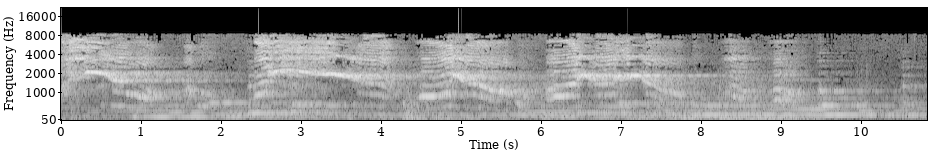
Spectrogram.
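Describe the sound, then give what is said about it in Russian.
A baby wails loudly and continuously in repeated rising and falling cries during a stage play, with a steady low hum running underneath throughout. “Самый громкий звук в спектакле – плач младенца.”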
